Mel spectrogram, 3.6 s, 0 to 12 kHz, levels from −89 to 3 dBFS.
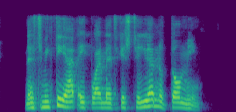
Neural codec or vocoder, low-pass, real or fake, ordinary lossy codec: codec, 16 kHz, 0.8 kbps, ZipCodec; 7.2 kHz; fake; Opus, 64 kbps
